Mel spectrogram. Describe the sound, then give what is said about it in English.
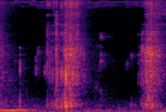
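A crunchy snack, the original flavor in a taste test against roasted red pepper, being bitten and chewed right into the microphone: a few loud, crackly crunches in an uneven rhythm, with a low steady hum underneath and no talking. “I'm very conscious of the crunching.”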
